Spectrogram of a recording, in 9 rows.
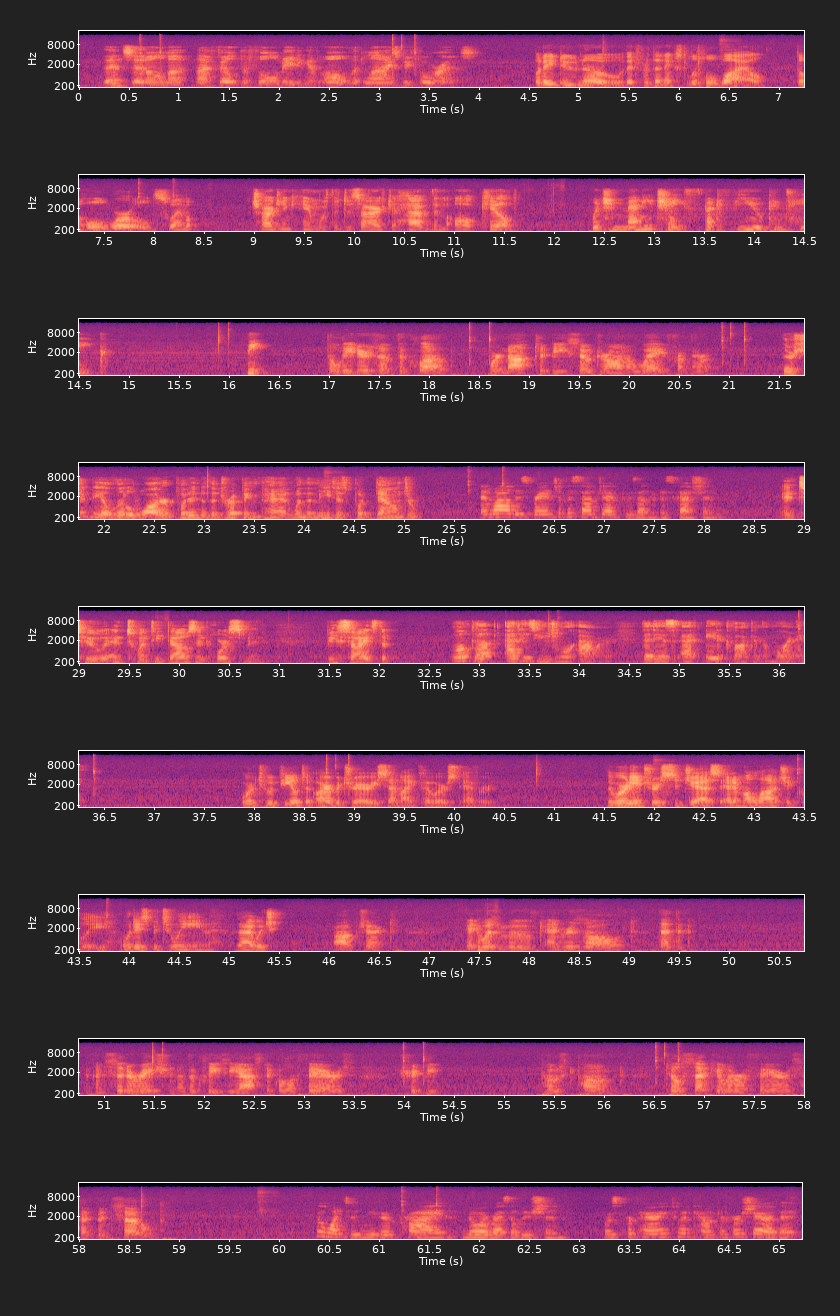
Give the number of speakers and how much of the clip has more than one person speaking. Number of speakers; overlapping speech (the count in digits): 10, no overlap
